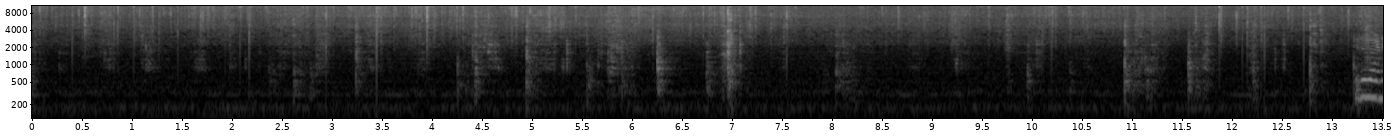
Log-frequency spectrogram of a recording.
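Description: Ripe banana dish with roasted cashews and raisins being stirred in a pan, a steady low sizzle under repeated scraping strokes of a spoon, close and fairly quiet throughout, with no voices.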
